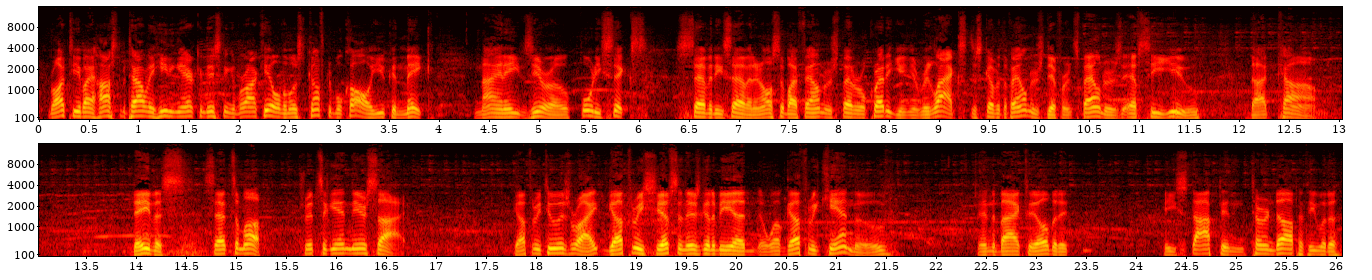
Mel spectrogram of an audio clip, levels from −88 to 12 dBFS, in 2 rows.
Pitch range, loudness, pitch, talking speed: 110-145 Hz, -26 LUFS, 130 Hz, 165 wpm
